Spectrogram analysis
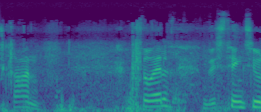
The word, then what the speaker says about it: Cannes: And even we were pronouncing Cairns as Cairns, but it's actually not Cairns, it's Cannes.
